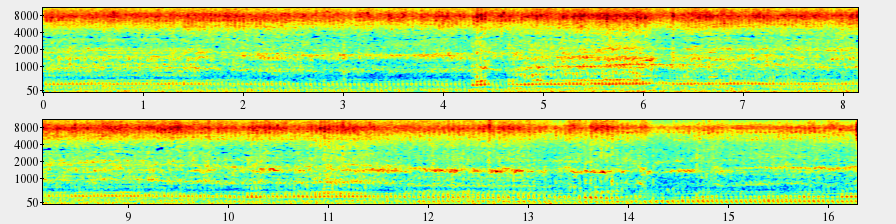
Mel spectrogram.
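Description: A dirt bike engine revs loudly and steadily up close.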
